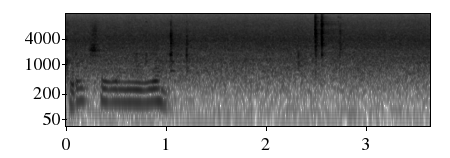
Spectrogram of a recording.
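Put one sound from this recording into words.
A wrench clicks and scrapes against metal.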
